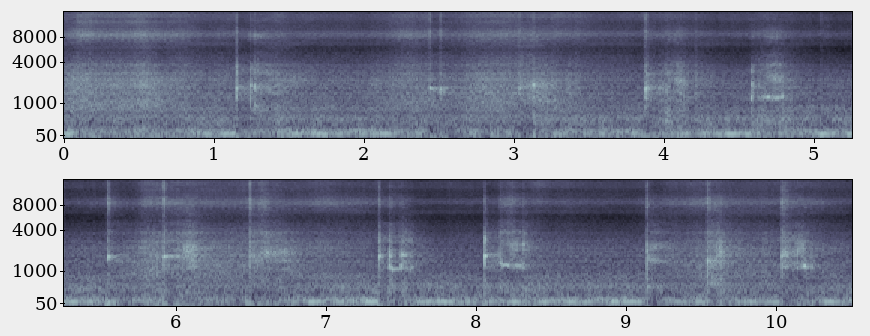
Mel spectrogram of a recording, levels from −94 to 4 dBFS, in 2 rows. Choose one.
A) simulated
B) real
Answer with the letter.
A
